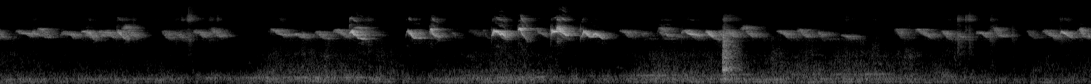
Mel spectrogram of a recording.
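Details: White-eye (Mata Puteh) kept by a Singapore bird hobbyist, recorded 31 July 2023 resuming its song; bursts of high, scratchy twittering about every second with short pauses, a sharp click midway, soft room hum beneath.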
